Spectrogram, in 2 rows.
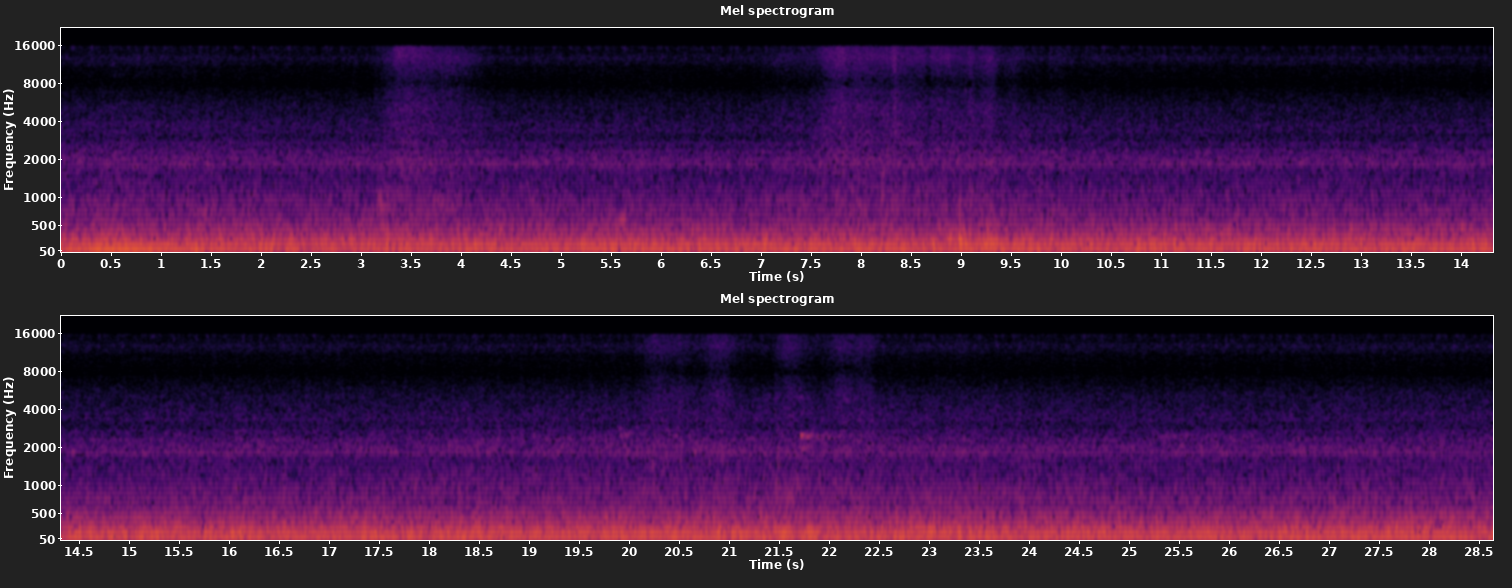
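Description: Car engine idling while stopped, heard from inside the cabin as a steady low hum. A few brief hisses of passing traffic come about 3 s, 8 s and 21 s in.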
